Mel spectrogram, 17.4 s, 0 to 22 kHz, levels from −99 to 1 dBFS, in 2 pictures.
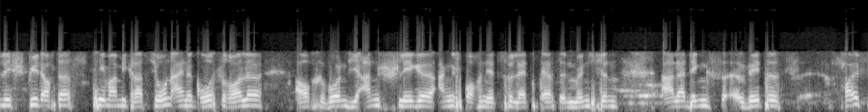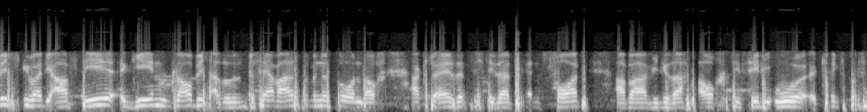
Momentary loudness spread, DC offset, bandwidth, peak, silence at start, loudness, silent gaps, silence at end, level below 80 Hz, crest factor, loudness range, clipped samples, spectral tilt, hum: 6 LU; under 0.1%; 6.8 kHz; 0 dBFS; 0 s; -15 LUFS; none; 0 s; -44 dBFS; 14 dB; 2 LU; under 0.1%; -8.5 dB/octave; none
